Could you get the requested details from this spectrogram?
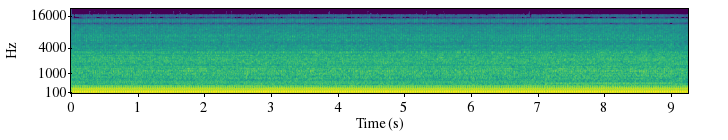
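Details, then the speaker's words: Briggs & Stratton Storm Responder generator (engine 21T212-0116-G1) after freeing an engine stuck at TDC from fuel flooding, governor spring backed off so running slow; steady even thrum, no knocks, makes power, brief smoke burned off: normal running. "okay that's all i wanted to see it makes power the engine sounds good"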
